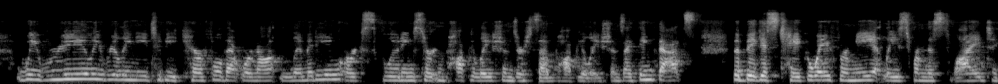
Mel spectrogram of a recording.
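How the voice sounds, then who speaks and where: A woman uses an ordinary speaking voice at a medium pitch. She talks at a fairly quick pace with fairly even intonation. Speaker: state housing agency presenter. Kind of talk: webinar presentation.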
